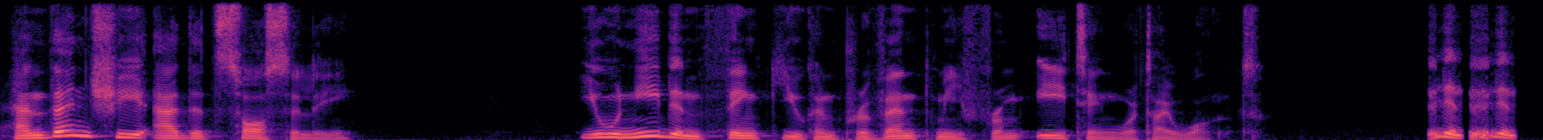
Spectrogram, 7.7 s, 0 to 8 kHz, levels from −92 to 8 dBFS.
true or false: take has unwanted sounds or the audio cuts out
true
